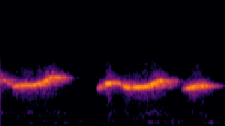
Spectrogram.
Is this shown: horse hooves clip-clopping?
no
